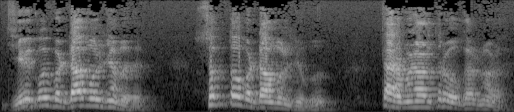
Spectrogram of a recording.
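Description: Man, high voice, preaching, emphatic, repeats scripture lines, roomy echo. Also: big pitch swings, normal speed, darkish tone. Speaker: religious preacher. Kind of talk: sermon explaining scripture.

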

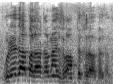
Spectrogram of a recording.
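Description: A man's voice: sits high, big pitch swings, fairly quick, lo-fi sound, background noise. A man giving a religious discourse that explains verses, lecturing earnestly and asking many rhetorical questions. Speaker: preacher.

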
